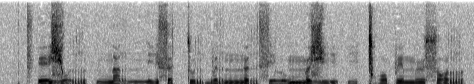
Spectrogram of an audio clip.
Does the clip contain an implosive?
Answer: no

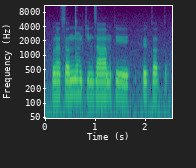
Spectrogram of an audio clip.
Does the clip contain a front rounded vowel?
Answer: yes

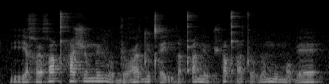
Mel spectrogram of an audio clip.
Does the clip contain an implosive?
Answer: yes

